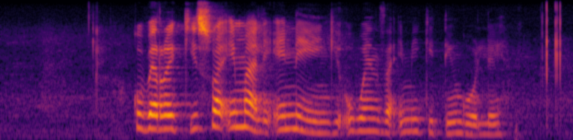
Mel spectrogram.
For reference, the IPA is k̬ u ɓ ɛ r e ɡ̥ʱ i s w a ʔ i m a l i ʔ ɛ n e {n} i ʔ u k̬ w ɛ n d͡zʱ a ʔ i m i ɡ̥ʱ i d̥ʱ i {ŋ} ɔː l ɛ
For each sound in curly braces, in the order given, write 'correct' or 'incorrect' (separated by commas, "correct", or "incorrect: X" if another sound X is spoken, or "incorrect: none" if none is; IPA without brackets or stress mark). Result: incorrect: ŋ, correct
